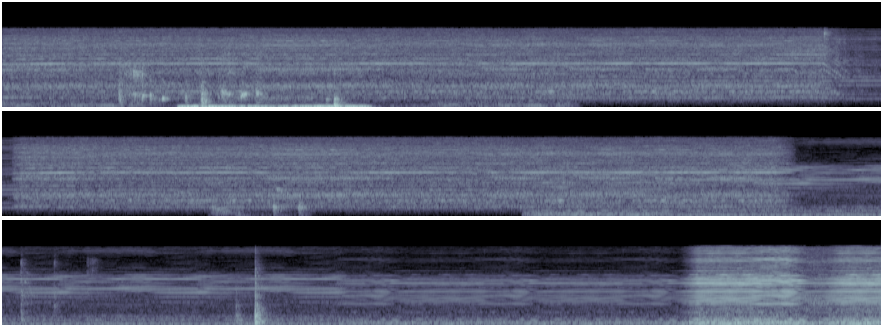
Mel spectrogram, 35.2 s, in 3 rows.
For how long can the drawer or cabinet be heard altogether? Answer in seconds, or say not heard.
3 s.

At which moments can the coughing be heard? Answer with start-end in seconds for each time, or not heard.
1.6-3.5, 14.4-15.8, 23.6-24.8.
